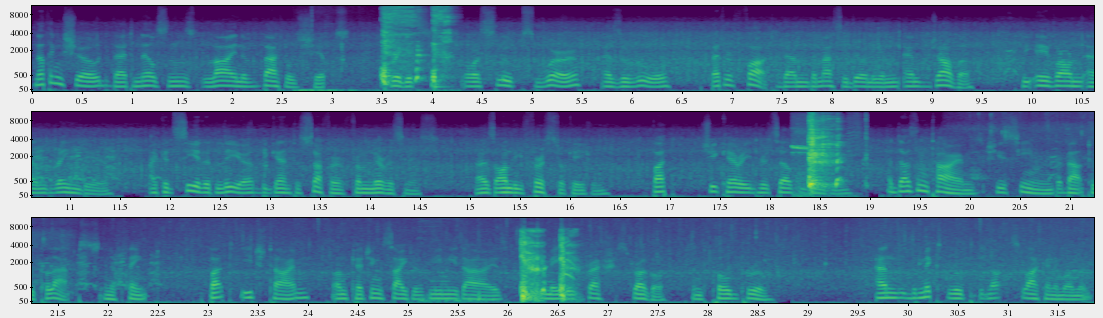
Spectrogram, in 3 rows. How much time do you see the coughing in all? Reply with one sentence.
You can hear the coughing for 4 seconds altogether.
